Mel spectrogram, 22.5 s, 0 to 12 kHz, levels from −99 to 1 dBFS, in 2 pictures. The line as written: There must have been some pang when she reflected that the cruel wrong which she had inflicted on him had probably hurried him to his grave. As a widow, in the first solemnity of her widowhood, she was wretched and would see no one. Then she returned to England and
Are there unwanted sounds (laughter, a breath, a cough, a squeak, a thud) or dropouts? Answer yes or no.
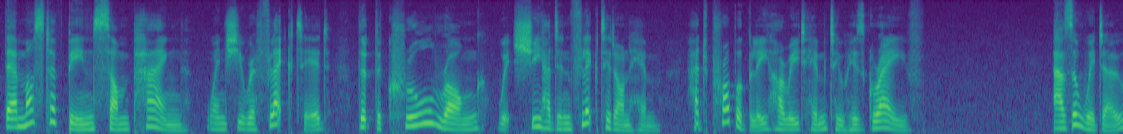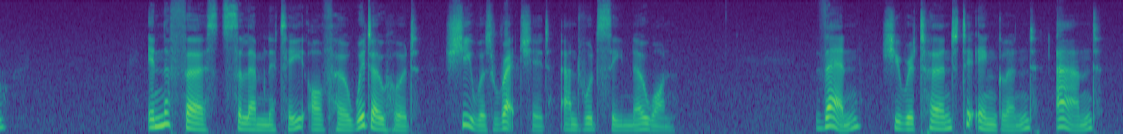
no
